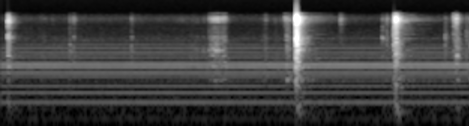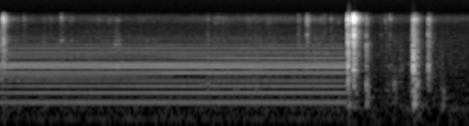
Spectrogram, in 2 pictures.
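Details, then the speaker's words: Sound Belle tape recorder at switch-on: steady buzzing hum with a stack of even overtones and a few clicks; smoothing capacitors suspected ("at a guess"). "well I think we know what the problem is there don't we Al together now smoothing capacitors at a guess"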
